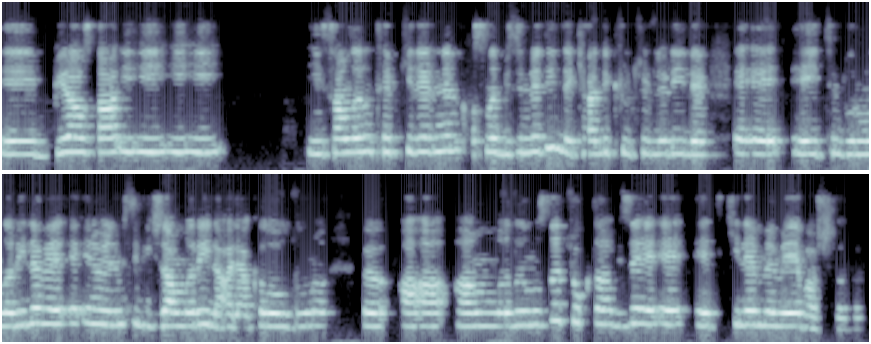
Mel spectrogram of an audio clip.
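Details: Woman who stutters, doing fear-exposure exercises from self-help stuttering work; repetitions such as "bbbbb" and "e e e"; stuttering.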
